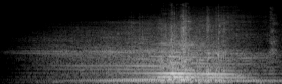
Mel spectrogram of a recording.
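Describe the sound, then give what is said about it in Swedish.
A small moped engine buzzes closer, its revving pitch climbing and growing louder as it arrives at a bicycle rack opposite a bank branch, where it is parked, then easing off slightly near the end. No voices are heard. “anländer på sin moped som han parkerar vid ett cykelställ mitt emot bankkontoret.”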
